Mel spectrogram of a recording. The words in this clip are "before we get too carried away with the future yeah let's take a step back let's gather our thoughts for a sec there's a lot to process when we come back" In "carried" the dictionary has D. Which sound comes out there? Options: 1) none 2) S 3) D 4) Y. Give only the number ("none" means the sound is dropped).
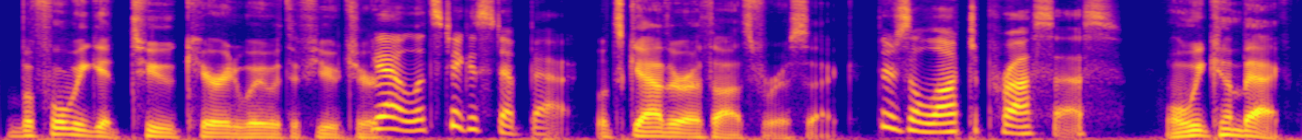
3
